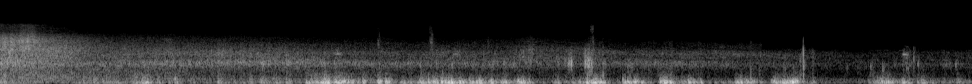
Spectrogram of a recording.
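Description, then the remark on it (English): Geese flying overhead in a long skein honk in scattered, harsh calls over steady rumbling wind noise, with several louder cries bunched near the end. No one speaks. “I heard a geese.”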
